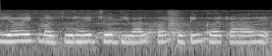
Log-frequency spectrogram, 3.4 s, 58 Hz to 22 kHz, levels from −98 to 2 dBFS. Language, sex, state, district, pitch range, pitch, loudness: Hindi, female, Maharashtra, Gondia, 260-275 Hz, 265 Hz, -16 LUFS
